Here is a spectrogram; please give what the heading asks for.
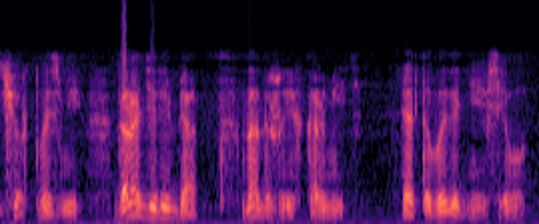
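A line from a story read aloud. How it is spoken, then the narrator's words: Resigned sigh. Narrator (Russian): он отвечал, вздохнув с покорностью судьбе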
